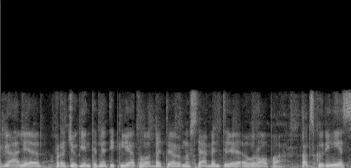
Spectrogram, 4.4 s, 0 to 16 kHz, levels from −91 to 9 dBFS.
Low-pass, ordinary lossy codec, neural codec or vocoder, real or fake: 7.2 kHz; MP3, 64 kbps; codec, 16 kHz, 4 kbps, FreqCodec, smaller model; fake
